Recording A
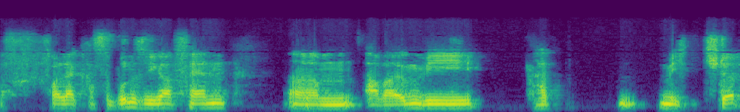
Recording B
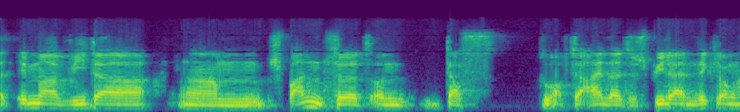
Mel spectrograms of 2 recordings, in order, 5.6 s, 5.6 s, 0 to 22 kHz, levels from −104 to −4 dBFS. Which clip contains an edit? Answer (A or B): B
